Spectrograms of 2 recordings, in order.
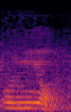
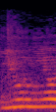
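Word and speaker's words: Unio: Example जो आपके पास, कैसे प्रोनाउंस करते हो आप इसको, इसको प्रोनाउंस करते हैं उनियो. तो जो आपके पास यूनियो या उनियो होता है उसके पास सिर्फ केबस ऑर्गन होता है.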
